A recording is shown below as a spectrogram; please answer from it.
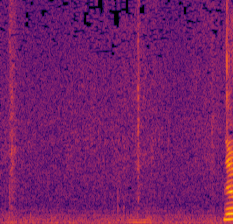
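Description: A steady low hum of room noise, with a couple of faint light ticks and brushing sounds as a wand toy with ribbons is swept along a wooden floor.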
